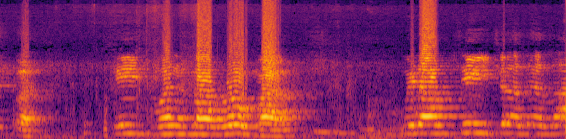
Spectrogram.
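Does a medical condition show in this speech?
Yes: cerebral palsy; present from birth.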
